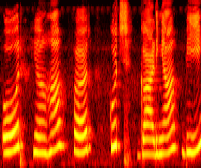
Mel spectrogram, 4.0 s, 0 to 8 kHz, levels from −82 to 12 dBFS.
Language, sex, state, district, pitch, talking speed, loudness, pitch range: Hindi, female, Punjab, Pathankot, 300 Hz, 90 wpm, -13 LUFS, 280-370 Hz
